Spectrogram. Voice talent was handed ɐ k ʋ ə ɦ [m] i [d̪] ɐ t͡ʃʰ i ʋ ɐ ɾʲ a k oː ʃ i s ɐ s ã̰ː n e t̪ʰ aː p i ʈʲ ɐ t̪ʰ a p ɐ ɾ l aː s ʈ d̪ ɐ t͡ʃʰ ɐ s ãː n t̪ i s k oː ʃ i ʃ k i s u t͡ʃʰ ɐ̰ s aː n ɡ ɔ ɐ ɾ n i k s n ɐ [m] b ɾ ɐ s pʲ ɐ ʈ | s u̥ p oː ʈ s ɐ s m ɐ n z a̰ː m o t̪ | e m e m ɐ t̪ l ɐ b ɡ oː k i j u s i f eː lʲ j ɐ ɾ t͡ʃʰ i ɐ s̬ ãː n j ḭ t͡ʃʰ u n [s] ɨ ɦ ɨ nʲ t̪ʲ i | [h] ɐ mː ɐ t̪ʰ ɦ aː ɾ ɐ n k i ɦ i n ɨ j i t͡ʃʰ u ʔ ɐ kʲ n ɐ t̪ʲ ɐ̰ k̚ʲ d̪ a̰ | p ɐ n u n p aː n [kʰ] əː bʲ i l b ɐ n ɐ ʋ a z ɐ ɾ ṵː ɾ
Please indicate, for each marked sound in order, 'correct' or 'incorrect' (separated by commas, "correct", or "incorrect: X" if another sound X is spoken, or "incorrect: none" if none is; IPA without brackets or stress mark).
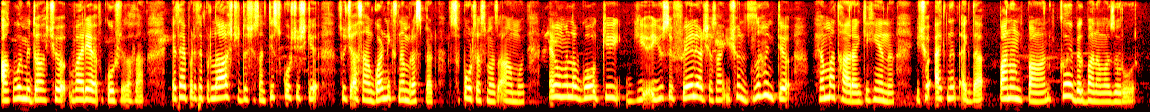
correct, correct, correct, incorrect: z, correct, incorrect: k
